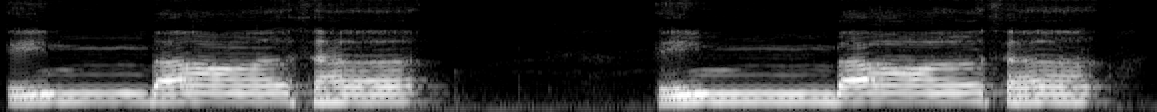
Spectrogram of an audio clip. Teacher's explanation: please don't pronounce noon but pronounce mim. So you will start directly from the first letter to the letter mim, non to the letter noon. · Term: convert the sound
